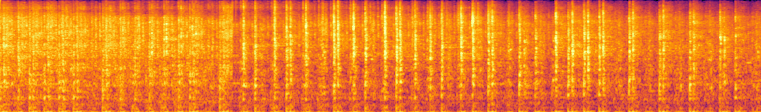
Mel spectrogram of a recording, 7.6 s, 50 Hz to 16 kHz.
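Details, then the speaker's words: 1936 John Deere Model A two-cylinder tractor, first run after sitting three years: slow heavy putting about three beats a second, slightly uneven spacing; runs but owner thinks it needs adjusting, cause unconfirmed. "It needs a little bit of gist but And I'm not very good at that part. But I'll adjust a little bit I don't know. That almost sounds good in a way but I'm not sure."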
